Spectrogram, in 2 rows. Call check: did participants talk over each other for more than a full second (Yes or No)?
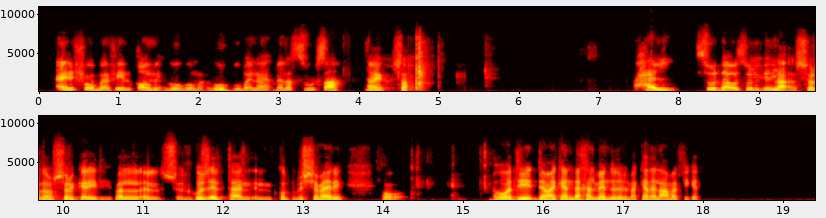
No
